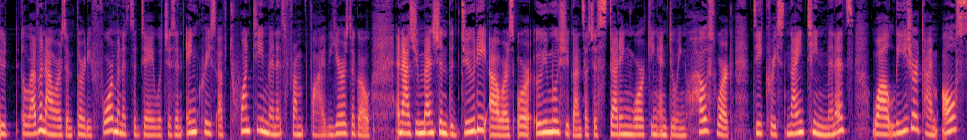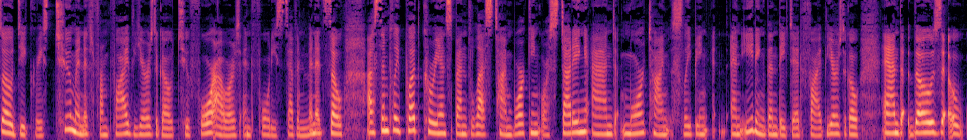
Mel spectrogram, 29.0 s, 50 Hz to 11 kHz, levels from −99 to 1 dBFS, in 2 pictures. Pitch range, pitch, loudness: 185-230 Hz, 205 Hz, -20 LUFS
